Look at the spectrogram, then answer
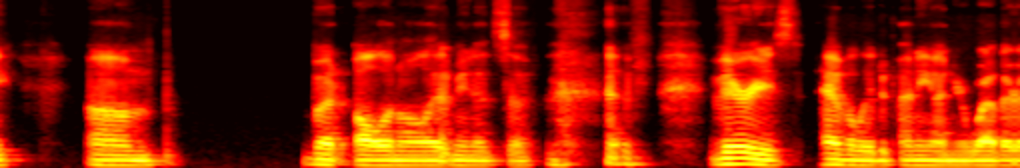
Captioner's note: laughter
